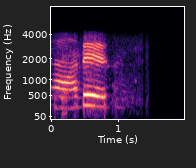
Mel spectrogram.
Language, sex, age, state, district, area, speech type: Dogri, female, 18-30, Jammu and Kashmir, Reasi, rural, conversation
